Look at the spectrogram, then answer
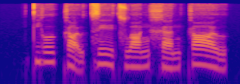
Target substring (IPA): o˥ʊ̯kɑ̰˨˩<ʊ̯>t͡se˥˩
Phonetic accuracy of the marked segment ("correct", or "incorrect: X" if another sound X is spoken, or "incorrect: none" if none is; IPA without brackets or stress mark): correct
